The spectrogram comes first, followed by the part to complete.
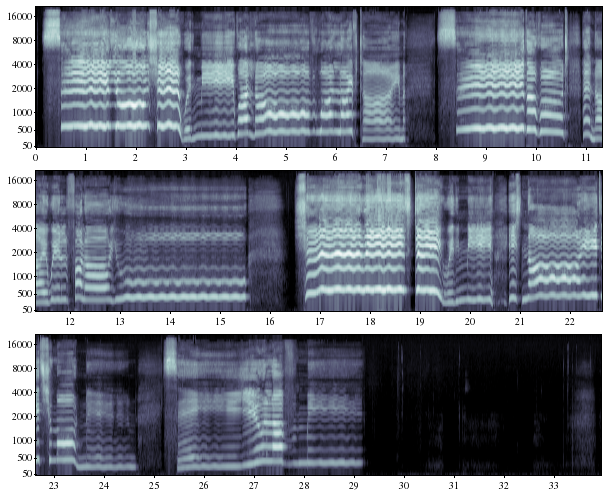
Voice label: MXL 603S female

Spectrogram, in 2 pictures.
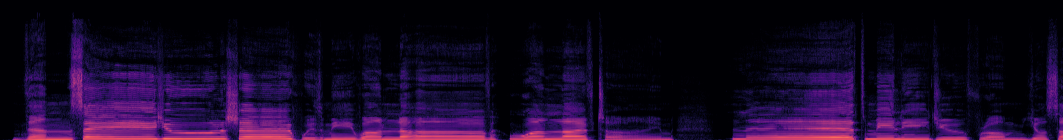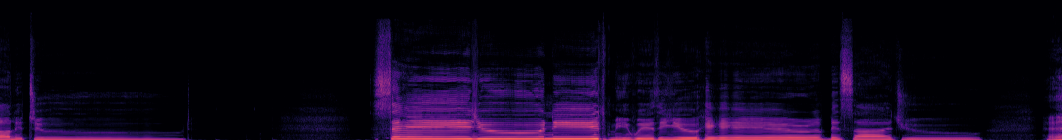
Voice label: ADK A51ST male

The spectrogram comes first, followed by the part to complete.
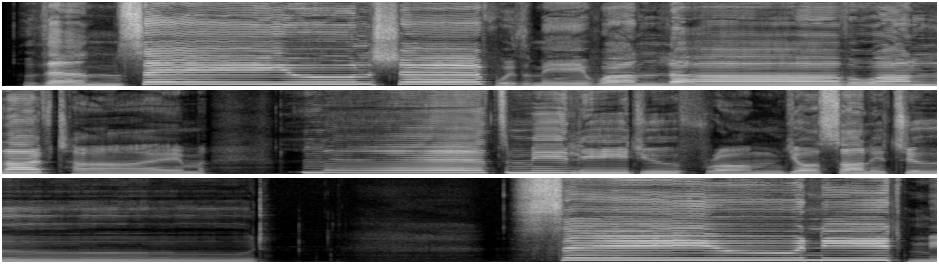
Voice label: Avant CK-7 cardioid male

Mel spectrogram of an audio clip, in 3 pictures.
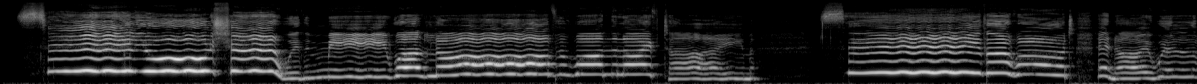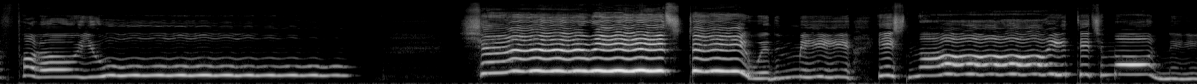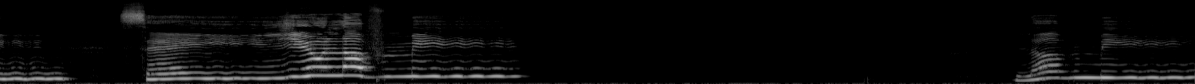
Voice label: sE 2A omni female; se electronics

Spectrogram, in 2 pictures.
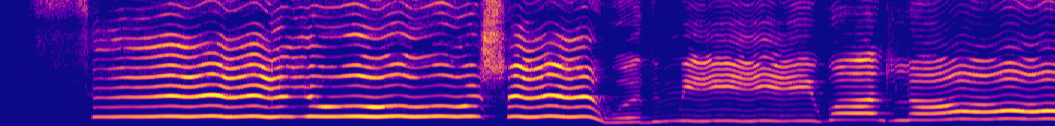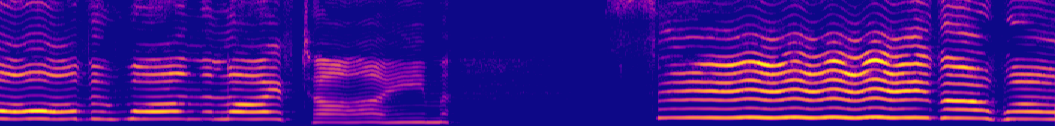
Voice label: female, microphones, Milab D-37

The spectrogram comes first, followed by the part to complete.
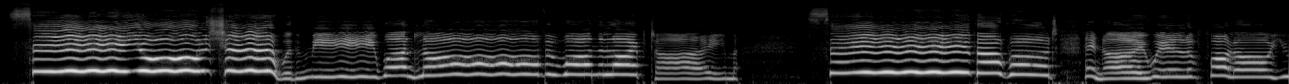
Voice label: CR-14 female; Avant

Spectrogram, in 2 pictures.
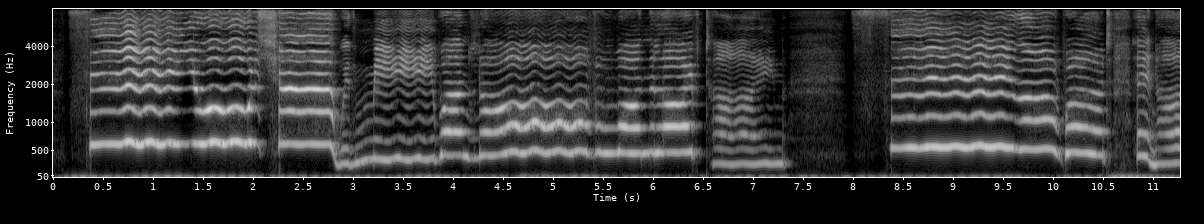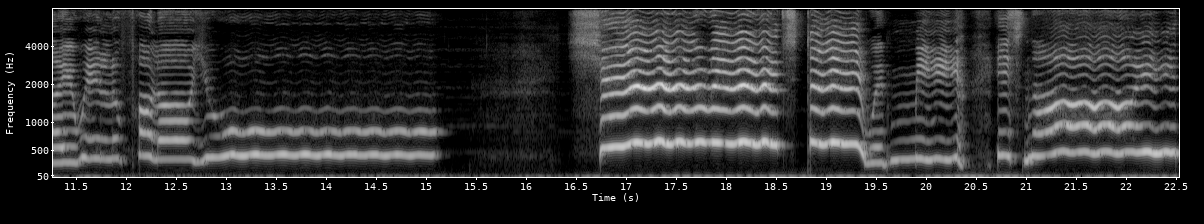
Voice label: Avantone BV-1 omni female

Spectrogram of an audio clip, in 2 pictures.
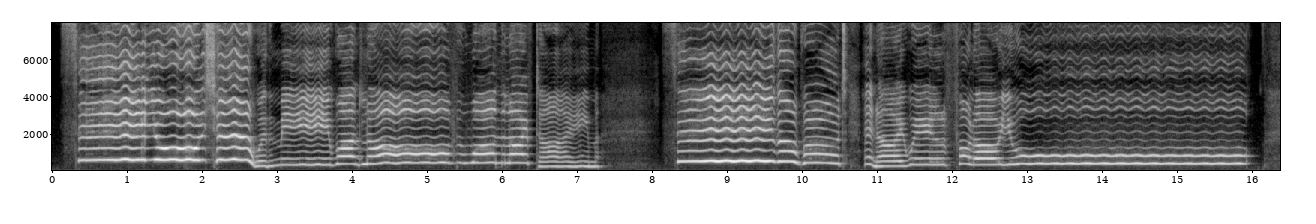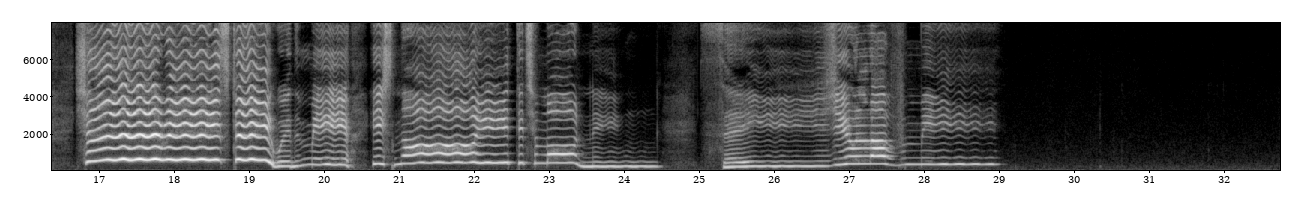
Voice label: sE Icis female, microphones; se electronics

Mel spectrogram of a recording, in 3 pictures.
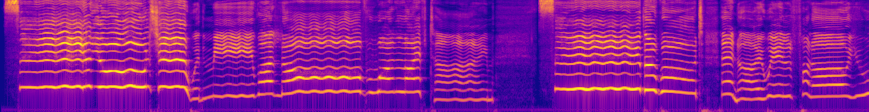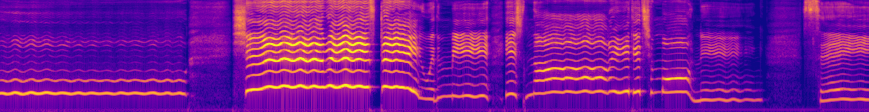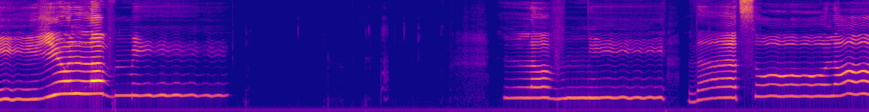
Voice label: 8 female; Studio Projects LSD2

